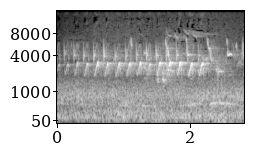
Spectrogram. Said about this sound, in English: And then I also like watching him and how he dances around the trees, goes into all the nuts and crannies and gets all the insects. And the bird song, they have like a peep peep peep,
